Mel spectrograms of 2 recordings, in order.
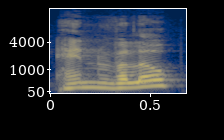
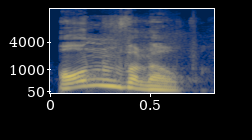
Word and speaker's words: envelope: Craig, envelope or envelope? Have you heard the other pronunciation? I have. Is that what you say? I usually do say envelope. I think both are accepted, aren't they? Envelope they are. Or envelope? Interesting. That sounds quite posh to me.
